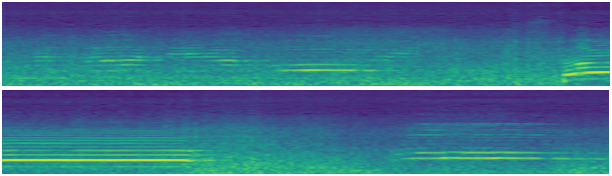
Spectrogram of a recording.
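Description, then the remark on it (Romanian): A ship's steam whistle sounds one loud, steady blast of about a second over a low churning engine rumble, with softer wavering tones before and after, as the ship's engine is ordered to half speed astern in a dangerous zone near the pole. “Mașina, jumătate înapoi!”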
